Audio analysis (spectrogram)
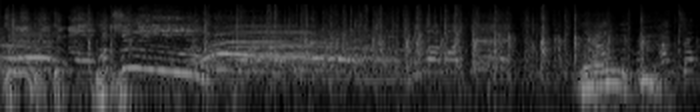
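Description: A rally crowd at a political party leadership event shouts and cheers in rhythmic bursts with scattered clapping, while an announcer's amplified voice leads the chants loudly over the noise.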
